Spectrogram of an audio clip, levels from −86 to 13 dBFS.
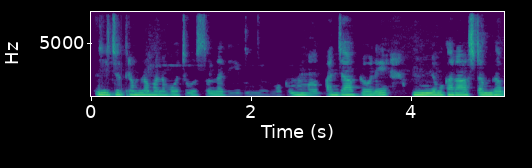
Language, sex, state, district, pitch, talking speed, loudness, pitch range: Telugu, female, Telangana, Nalgonda, 165 Hz, 115 wpm, -24 LUFS, 165-175 Hz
